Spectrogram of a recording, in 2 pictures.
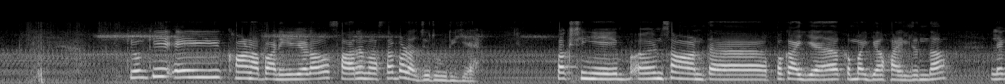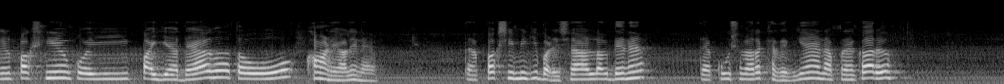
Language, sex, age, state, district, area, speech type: Dogri, female, 30-45, Jammu and Kashmir, Kathua, rural, spontaneous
